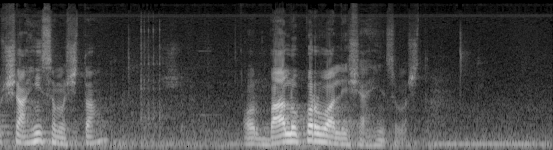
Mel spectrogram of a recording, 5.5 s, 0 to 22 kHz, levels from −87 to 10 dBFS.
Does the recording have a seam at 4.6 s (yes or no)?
no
